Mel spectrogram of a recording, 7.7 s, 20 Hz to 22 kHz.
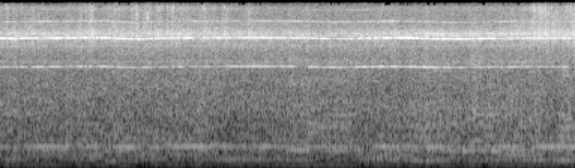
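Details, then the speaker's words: Vax Power U84 vacuum after its off-centre belt problem, with the brush roll removed and refitted and a new belt fitted. Steady, even high motor whine with no rubbing or slapping; belt and brush running normally. "So far, so okay. Whoa. I think just removing it and putting it back together has solved it"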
